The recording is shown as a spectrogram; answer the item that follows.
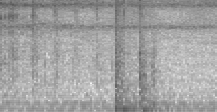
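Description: The hinged lid of an AP Lazer laser engraver being pulled down and shut, landing with a single thump a little past halfway, over a steady low hum.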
